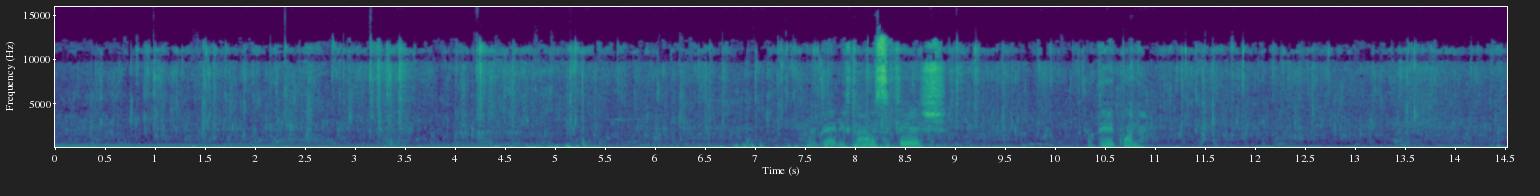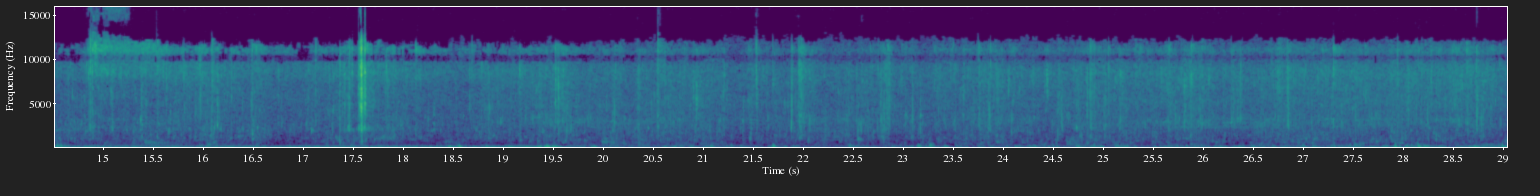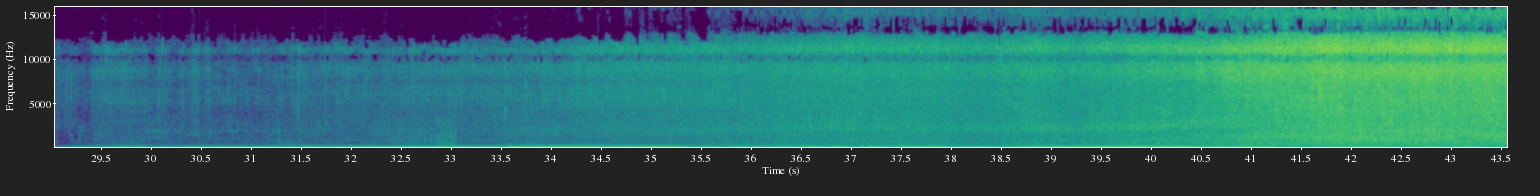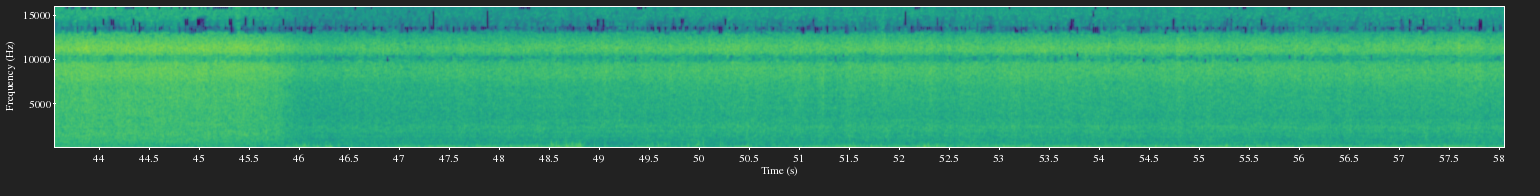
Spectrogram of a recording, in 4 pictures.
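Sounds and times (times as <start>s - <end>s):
rush of wind and water: 0.0s - 29.8s, 32.7s - 58.0s
outboard motor revving: 28.9s - 58.0s.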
